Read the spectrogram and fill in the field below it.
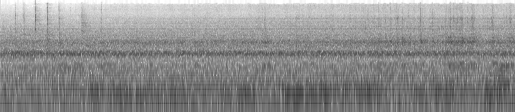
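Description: A drill bit grinds and squeals into spinning metal.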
